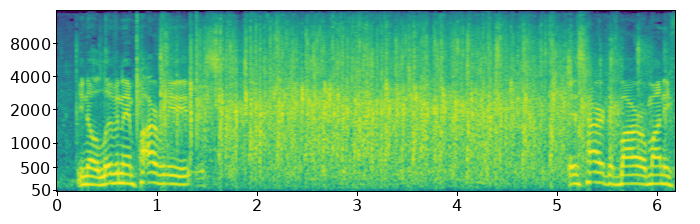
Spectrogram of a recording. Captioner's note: audience applauds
